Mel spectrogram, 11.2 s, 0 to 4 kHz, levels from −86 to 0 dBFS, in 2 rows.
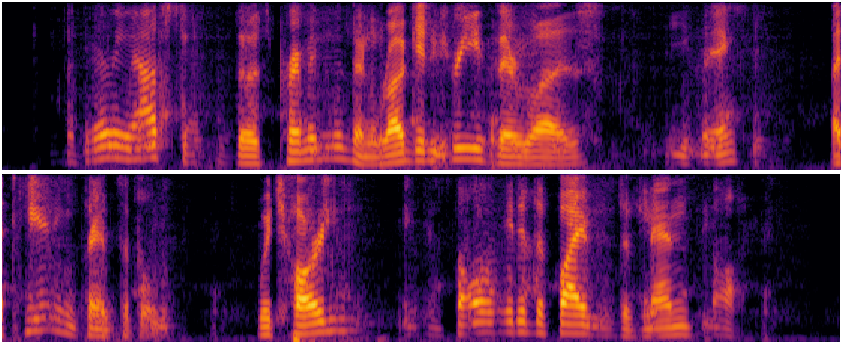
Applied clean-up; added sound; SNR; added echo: neural mask model DeepFilterNet 3.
